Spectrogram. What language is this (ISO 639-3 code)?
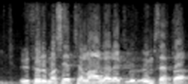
isl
